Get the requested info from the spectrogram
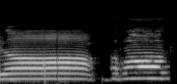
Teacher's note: জিহ্বার আগার পিঠ উপরে তালুর সাথে লাগিয়ে র উচ্চারিত হয়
